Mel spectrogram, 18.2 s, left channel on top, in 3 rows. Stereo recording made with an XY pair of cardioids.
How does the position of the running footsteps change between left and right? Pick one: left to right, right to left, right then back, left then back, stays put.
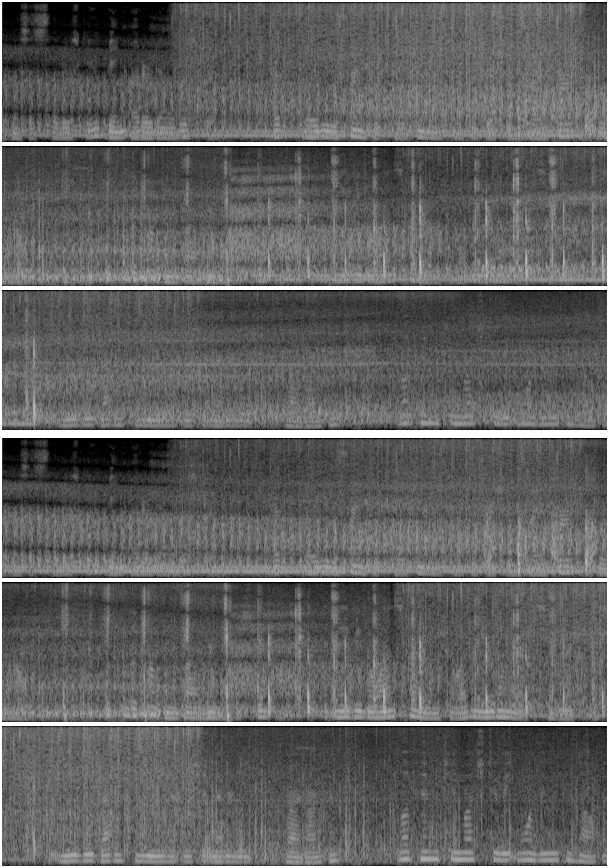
right to left.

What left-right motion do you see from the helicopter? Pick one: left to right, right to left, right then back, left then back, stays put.
right to left.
